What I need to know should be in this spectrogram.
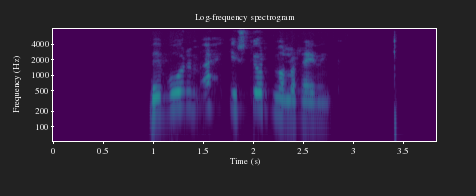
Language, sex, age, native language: Icelandic, female, 50-59, Icelandic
